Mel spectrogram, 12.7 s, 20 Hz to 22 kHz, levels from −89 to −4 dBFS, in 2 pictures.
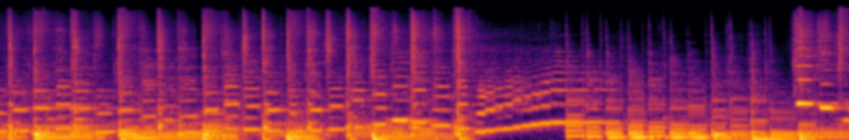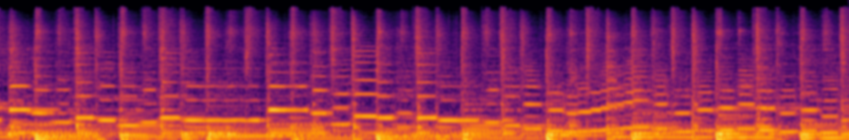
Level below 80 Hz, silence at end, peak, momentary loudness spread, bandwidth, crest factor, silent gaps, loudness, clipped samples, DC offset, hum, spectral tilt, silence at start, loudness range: -30 dBFS; 0 s; -2 dBFS; 4 LU; 18 kHz; 16 dB; none; -20 LUFS; under 0.1%; under 0.1%; none; -6.5 dB/octave; 0 s; 2 LU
